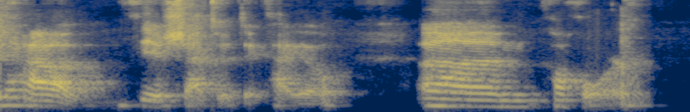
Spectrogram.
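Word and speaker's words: Cahors: Um it most notably cahor. I think everybody who shopped with us got this wine. So everybody should have the chat deo. Um cahore that is how you say that word.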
